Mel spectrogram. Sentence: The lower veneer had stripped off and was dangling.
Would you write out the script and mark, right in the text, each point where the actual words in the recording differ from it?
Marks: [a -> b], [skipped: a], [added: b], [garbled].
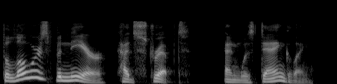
The [lower -> lowers] veneer had stripped [skipped: off] and was dangling.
